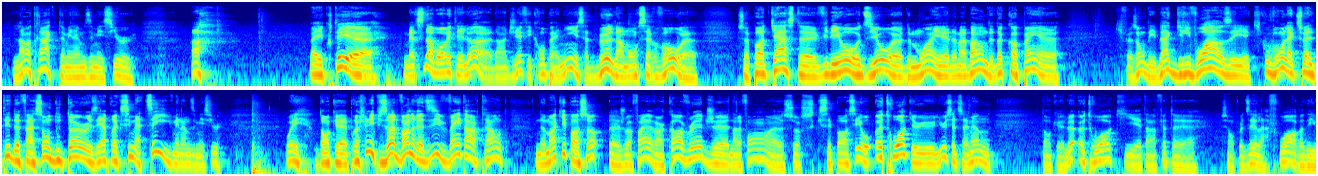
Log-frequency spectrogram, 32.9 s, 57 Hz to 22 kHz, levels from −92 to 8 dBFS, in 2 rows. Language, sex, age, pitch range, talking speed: English, male, 20-39, 110-145 Hz, 190 wpm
